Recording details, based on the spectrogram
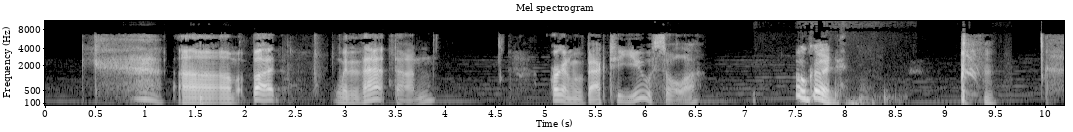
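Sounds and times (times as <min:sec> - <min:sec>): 
speech: 0:01.0 - 0:04.0, 0:05.0 - 0:06.6, 0:07.5 - 0:08.2
throat clearing: 0:09.2 - 0:09.5.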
